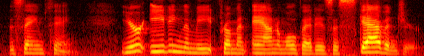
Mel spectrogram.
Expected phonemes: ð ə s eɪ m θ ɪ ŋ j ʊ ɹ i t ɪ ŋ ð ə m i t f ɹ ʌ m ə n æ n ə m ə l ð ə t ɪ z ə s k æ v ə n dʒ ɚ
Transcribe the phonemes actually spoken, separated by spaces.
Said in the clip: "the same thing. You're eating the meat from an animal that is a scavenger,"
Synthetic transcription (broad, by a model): ð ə s eɪ m θ ɪ ŋ j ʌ ɹ i t ɪ ŋ ð ə m i t f ɹ ʌ m ə n æ n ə m l ð ə t ɪ z ə s k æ v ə n dʒ ɚ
